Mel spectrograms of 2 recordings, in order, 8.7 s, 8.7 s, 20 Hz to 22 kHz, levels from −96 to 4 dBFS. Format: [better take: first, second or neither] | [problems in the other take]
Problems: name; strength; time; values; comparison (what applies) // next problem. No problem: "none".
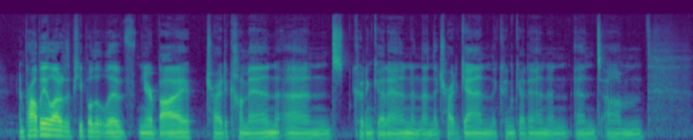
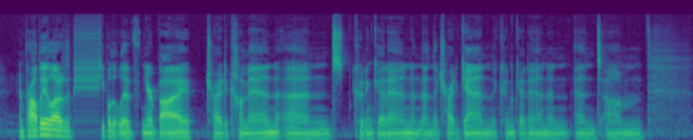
first | audio freezing; at 1 s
